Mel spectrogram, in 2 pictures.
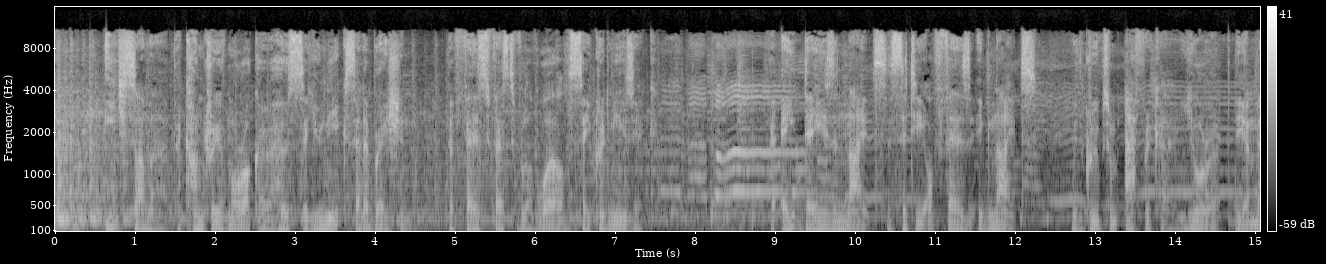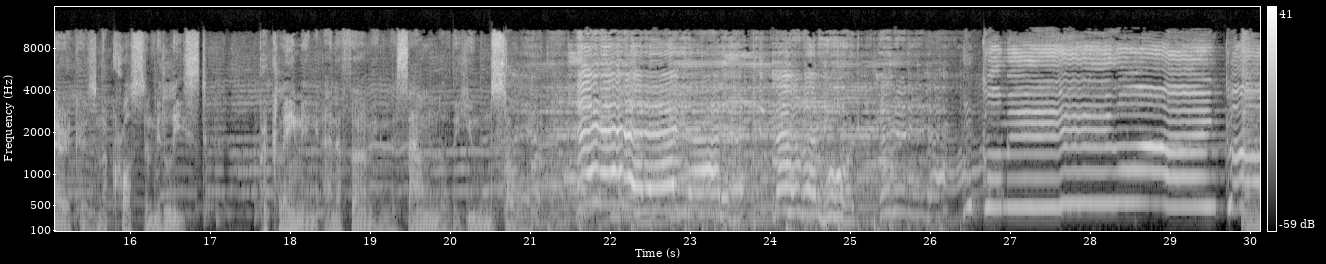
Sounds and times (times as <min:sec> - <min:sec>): Music: 0:00.0 - 0:30.1
Speech: 0:00.6 - 0:07.5, 0:09.0 - 0:17.0, 0:17.6 - 0:21.1.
